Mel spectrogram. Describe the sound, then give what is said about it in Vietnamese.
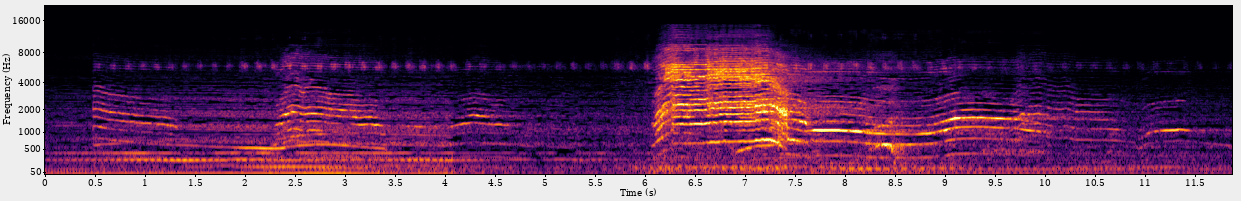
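Two cats yowling loudly on a roof, with long, wavering wails that rise and fall in pitch. A harsher, louder burst of caterwauling comes near the middle. The overall level stays faint. “có tiếng kêu rất lớn ở trên mái nhà. Có hai con mèo đang gào lên ghê rợn.”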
